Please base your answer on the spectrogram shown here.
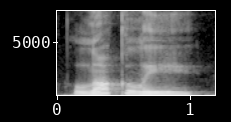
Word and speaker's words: luckily: Luckily, 자 이때 발음에 유의하실 것은 K 발음이 크 발음이 아니라 끄 연음에 의해서 그리고 K 뒤에 있는 알파벳 I는 묵음이라서 발음이 되지 않습니다. 그래서 luckily가 아니라 luckily 라고 발음하셔야 되고요.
